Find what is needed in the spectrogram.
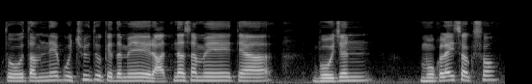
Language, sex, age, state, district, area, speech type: Gujarati, male, 18-30, Gujarat, Surat, urban, spontaneous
